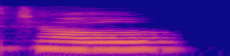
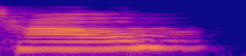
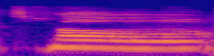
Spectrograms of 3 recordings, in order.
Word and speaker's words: Towl: about your surname because everyone says Jess Towl. No, Jess Towl. Yeah. And your Jess Towl rhymes with bowl, which is what we worked out in Istanbul.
